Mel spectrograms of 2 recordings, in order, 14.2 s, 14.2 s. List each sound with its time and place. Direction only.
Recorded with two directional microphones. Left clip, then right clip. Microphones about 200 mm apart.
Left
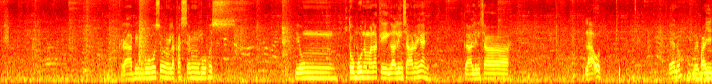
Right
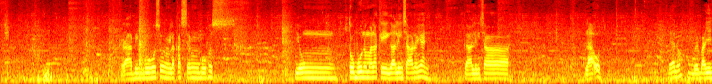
2.4 s speech: 5° right (ahead or behind)
5.9 s speech: 5° right (ahead or behind)
11.7 s speech: 10° left (ahead or behind)
13.4 s speech: 5° right (ahead or behind)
